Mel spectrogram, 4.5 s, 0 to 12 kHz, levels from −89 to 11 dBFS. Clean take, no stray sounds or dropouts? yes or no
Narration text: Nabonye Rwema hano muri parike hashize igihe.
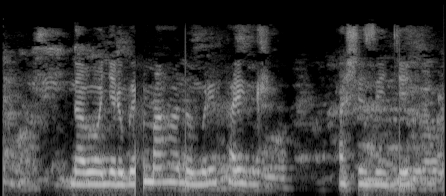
no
